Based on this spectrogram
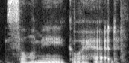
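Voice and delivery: soft unvoiced whisper to herself; whispered aside. Real, not acted. Seller on a live show, whispering to herself while getting the next piece. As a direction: murmur it under your breath while handling the piece.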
